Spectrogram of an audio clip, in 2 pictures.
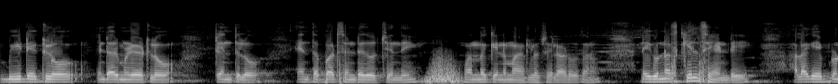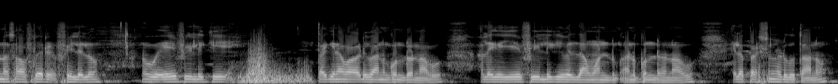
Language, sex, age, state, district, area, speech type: Telugu, male, 18-30, Telangana, Yadadri Bhuvanagiri, urban, spontaneous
